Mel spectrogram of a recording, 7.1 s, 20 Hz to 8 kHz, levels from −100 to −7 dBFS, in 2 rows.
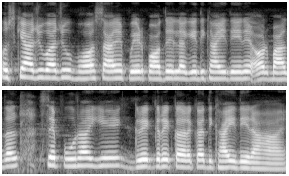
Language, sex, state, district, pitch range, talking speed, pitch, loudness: Hindi, female, Uttar Pradesh, Muzaffarnagar, 200-225 Hz, 210 wpm, 210 Hz, -14 LUFS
